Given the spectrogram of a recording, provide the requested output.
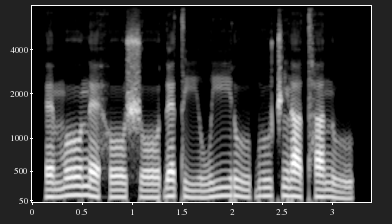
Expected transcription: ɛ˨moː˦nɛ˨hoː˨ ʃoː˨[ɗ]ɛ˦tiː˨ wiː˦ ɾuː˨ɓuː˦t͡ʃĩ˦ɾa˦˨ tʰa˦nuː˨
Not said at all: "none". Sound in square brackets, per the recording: ɗ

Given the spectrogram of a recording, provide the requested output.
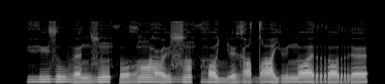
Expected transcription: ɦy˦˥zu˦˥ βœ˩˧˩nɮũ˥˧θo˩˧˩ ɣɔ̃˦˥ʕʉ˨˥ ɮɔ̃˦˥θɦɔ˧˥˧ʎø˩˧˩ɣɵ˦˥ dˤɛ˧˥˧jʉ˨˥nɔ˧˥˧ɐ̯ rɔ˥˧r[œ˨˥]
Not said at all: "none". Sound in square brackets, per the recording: œ˦˥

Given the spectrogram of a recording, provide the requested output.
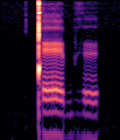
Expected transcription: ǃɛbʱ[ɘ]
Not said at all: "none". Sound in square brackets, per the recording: ɘ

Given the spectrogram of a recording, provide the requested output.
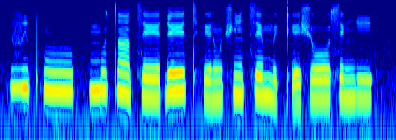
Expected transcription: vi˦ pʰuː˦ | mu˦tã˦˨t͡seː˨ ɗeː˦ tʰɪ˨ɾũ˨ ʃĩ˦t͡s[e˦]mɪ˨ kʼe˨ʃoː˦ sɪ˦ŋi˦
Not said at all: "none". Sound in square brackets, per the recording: e˦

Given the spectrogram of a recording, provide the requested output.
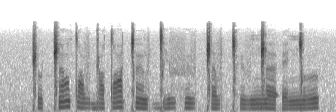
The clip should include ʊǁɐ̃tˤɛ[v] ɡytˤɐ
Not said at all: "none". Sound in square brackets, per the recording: v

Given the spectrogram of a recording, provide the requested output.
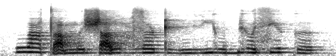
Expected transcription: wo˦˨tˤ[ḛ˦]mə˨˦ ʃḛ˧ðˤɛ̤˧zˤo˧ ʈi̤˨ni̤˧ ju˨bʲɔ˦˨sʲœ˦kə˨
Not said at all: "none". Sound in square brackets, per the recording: ḛ˨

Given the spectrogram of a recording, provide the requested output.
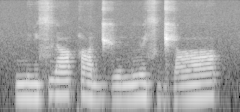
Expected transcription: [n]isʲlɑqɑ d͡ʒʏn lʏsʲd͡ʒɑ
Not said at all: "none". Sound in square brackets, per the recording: n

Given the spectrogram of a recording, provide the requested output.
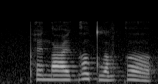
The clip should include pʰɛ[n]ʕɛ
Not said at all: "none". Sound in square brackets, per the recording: n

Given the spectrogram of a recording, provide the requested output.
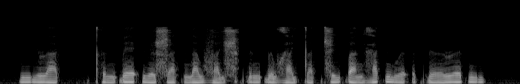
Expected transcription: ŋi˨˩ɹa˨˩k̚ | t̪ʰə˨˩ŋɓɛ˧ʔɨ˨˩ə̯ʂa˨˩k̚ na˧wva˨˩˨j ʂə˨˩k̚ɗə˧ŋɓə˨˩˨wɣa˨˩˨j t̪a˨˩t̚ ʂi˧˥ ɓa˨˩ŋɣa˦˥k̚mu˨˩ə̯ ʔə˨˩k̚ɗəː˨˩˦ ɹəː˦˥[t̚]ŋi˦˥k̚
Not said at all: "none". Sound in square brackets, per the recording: t̚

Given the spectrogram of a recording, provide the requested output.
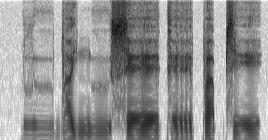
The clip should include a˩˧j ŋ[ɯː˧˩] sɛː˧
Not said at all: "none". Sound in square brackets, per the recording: ɯː˧˩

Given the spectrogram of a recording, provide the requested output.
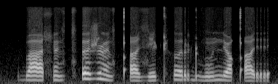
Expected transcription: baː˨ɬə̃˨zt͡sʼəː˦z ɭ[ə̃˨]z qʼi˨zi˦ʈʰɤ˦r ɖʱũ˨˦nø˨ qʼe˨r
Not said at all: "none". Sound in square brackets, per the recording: ə̃˨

